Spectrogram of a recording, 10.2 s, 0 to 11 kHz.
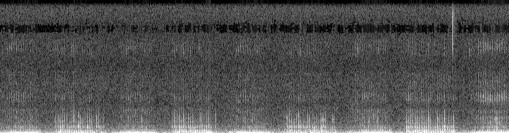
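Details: Male F2 Savannah cat purrs contentedly, fast asleep with his brother resting on top of his head; a low, throaty rumble rising and falling about every two seconds in steady breath-like cycles, a quiet indoor background.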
